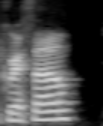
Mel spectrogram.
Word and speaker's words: Griffo: Griffo? – That's right.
